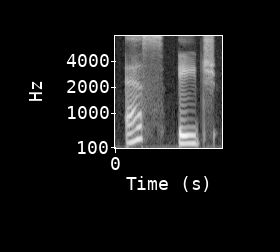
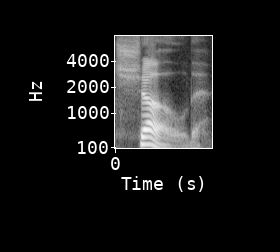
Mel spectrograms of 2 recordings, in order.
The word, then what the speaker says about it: should: S-H-O-U-L-D. Again, the L is silent. We say should, not shalled.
